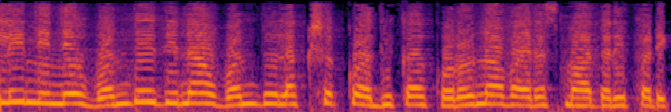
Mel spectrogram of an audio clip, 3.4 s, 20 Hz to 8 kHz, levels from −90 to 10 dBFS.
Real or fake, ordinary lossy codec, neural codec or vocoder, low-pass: real; AAC, 32 kbps; none; 7.2 kHz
